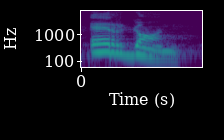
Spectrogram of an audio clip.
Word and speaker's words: ergon: It's pronounced ergon. Please do the tongue trill.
